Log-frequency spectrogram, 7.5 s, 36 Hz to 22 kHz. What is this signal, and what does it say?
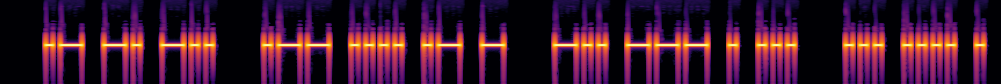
Morse code, heard as a keyed tone, about 22 wpm, 700 Hz. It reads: AND WHAT DOES SHE
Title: Sentences from Top 400 Words 22wpm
